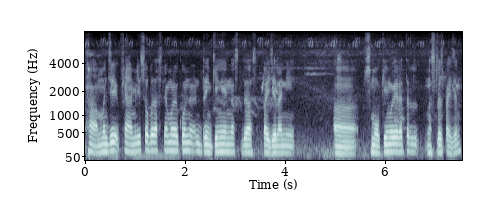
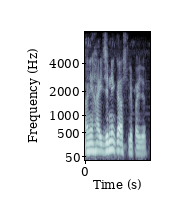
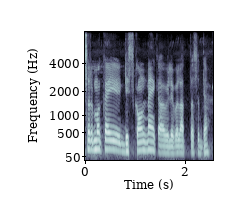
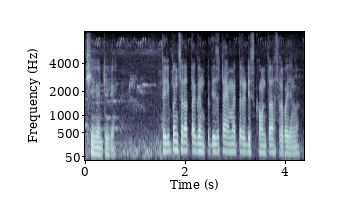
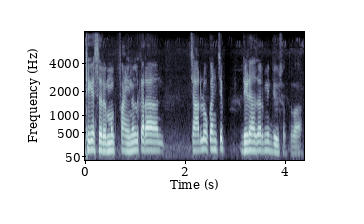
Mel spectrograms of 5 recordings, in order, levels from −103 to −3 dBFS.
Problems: background sounds at intervals, background conversations at intervals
